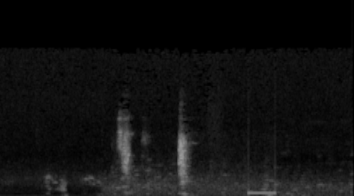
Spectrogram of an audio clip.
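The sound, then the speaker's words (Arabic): Telephone line tones as a listener's call connects to a live call-in show: two brief, steady low beeps near the end, with faint voices and clicks before them. “الو معانا اتصال”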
